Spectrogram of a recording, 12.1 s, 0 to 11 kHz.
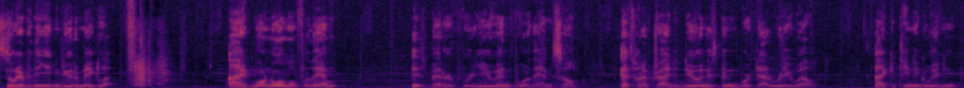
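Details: Tracheoesophageal speech from an adult man whose voice box was removed in 2009 for throat cancer; he speaks with a voice prosthesis.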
